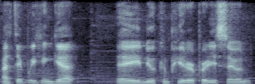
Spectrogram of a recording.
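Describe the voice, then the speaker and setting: A man's voice: mid-range voice, steady tone, fairly quick, soft background music. A Canadian man chatting casually to his livestream audience, rambling and apologetic as he goes. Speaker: live streamer. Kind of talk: casual gaming livestream chat.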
